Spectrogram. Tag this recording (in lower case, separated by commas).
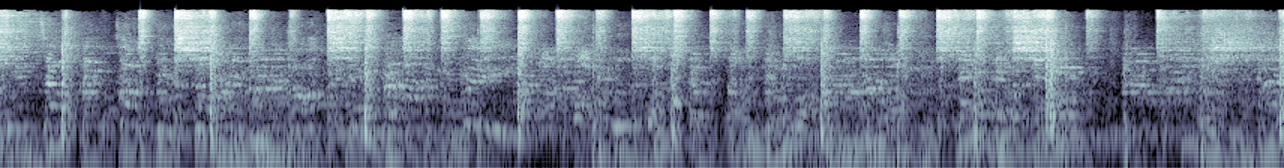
rimshot, drum kit, drum, snare drum, percussion, bass drum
